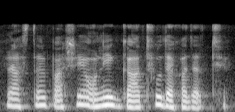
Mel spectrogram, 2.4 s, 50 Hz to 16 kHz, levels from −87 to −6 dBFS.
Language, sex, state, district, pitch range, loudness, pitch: Bengali, female, West Bengal, Alipurduar, 170-215 Hz, -15 LUFS, 185 Hz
